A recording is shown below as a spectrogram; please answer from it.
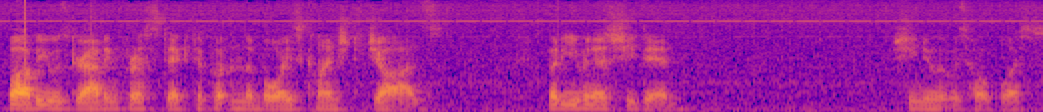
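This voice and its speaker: A man reads fiction aloud like an amateur audiobook. His voice is lowish and notably dark and soft-edged. The home recording is poor, with faint noise. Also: steady tone, normal speed, pauses often. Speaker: amateur storyteller. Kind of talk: audiobook narration.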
